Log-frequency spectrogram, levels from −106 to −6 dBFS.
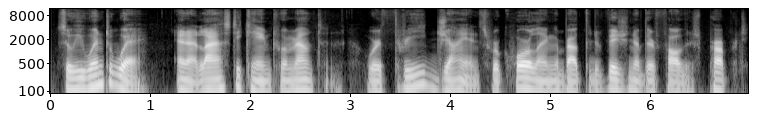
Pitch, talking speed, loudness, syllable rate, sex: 100 Hz, 205 wpm, -23 LUFS, 5.8 syllables/s, male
